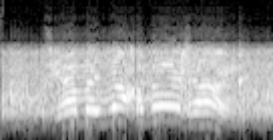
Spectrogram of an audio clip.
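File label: German damaged oil mood med, speech; War Thunder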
